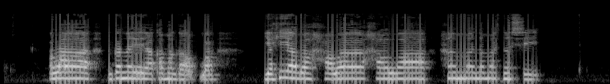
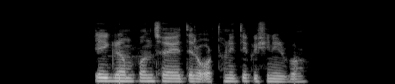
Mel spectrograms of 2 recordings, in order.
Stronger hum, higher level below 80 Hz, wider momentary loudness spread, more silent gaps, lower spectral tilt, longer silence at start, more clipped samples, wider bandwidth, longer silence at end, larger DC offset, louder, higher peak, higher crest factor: neither; first, -44 dBFS vs -58 dBFS; about the same, 9 LU vs 10 LU; neither; about the same, -5.5 dB/octave vs -6.5 dB/octave; second, 0.5 s vs 0.95 s; neither; first, 11.5 kHz vs 7.8 kHz; second, 0.7 s vs 0.9 s; neither; first, -18 LUFS vs -24 LUFS; first, -2 dBFS vs -8 dBFS; about the same, 16 dB vs 18 dB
